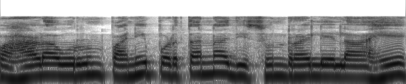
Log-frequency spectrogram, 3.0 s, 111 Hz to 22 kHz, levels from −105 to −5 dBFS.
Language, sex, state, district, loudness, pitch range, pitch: Marathi, male, Maharashtra, Sindhudurg, -14 LUFS, 180-195 Hz, 185 Hz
